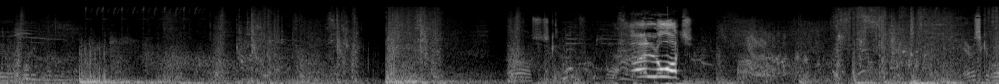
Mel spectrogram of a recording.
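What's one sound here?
Game combat hits clash and thud.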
